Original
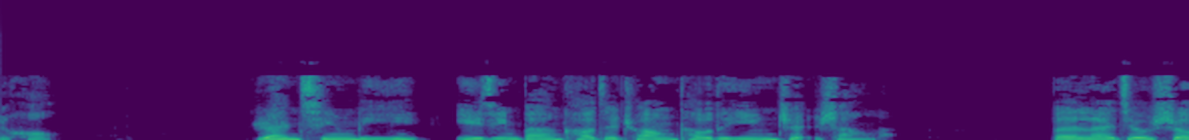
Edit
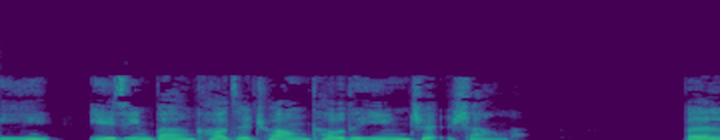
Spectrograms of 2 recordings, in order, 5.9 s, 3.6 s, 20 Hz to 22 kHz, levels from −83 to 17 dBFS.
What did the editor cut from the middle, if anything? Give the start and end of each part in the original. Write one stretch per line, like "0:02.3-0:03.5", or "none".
none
